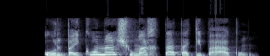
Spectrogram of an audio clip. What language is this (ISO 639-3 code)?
qva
